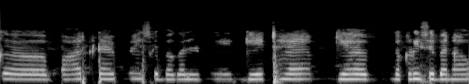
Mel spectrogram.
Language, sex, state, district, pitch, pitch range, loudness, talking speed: Hindi, female, Bihar, Jamui, 235 Hz, 235-245 Hz, -20 LUFS, 215 wpm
